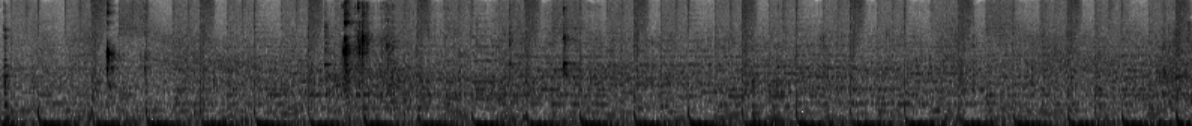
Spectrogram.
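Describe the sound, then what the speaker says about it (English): A spoon stirs tortiere filling in a pot, making steady, rhythmic clinks and scrapes against the metal, close and fairly quiet, with a few brighter knocks standing out. "get stirring that in"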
